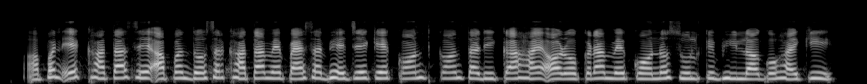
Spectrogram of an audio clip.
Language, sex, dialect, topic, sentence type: Magahi, female, Southern, banking, question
